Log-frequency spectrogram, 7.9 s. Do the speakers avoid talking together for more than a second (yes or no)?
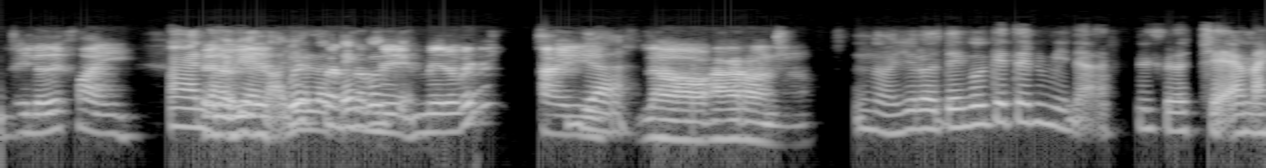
no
